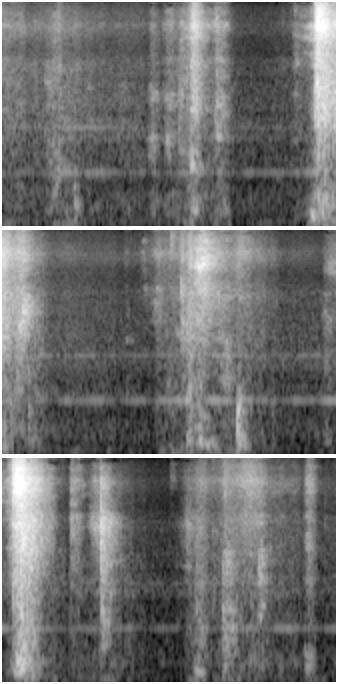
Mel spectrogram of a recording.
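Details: Labrador Retriever sneezing repeatedly indoors, sharp breathy bursts coming every one to two seconds, some stronger than others, with a faint steady hum underneath.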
